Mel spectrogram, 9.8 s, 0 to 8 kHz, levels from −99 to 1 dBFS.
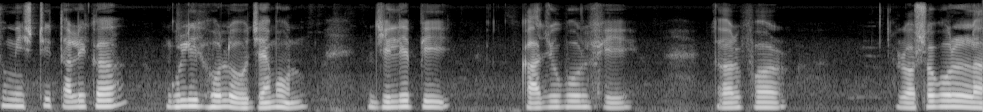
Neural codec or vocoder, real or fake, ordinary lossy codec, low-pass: none; real; none; 7.2 kHz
